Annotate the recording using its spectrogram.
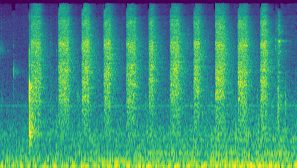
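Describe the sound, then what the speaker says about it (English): NYX Dewy Finish setting spray misted onto a face, about a dozen quick, evenly spaced hissing pumps in steady rhythm, close and clear with no talking. "I'm gonna be using this NYX Dewy Finish setting spray"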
